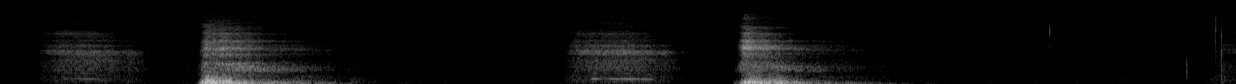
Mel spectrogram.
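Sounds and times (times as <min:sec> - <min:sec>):
slow deliberate inhaling and exhaling breaths: 0:00.4 - 0:03.8, 0:05.6 - 0:09.4, 0:12.2 - 0:12.3.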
